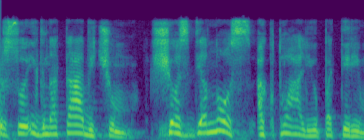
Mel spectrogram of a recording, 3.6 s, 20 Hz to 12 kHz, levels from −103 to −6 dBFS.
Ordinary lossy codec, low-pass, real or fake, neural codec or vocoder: Opus, 64 kbps; 7.2 kHz; real; none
